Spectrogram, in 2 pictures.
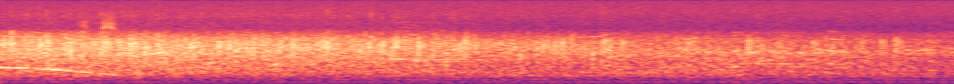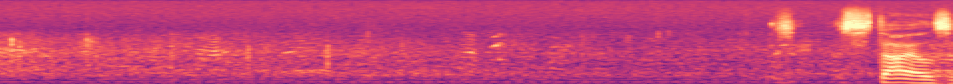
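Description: An audience applauds and cheers in a large hall, slowly fading.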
